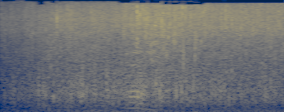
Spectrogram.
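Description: rain falling

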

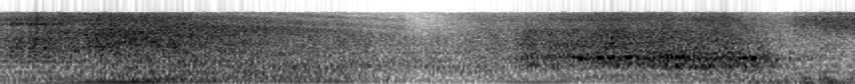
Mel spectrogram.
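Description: truck driving away

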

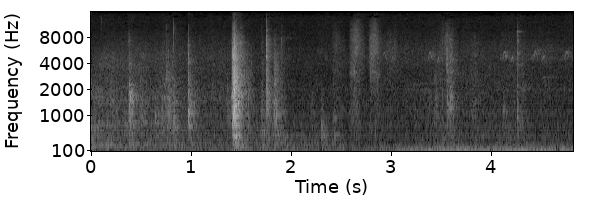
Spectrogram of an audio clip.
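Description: apartment door being opened

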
